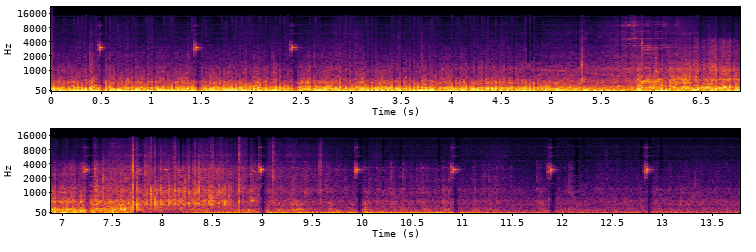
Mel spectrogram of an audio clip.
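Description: Steady road and engine rumble inside a moving car, picked up by a dashcam. The rumble fades about halfway through, and a sharp tick repeats about once a second. A brief knock sounds near the end as a car ahead crashes into a roadside pole.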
